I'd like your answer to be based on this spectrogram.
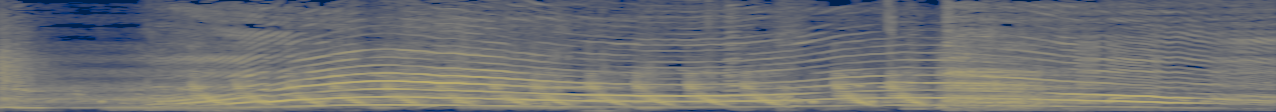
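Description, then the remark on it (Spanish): A voice imitates a police patrol car siren, wailing loudly and continuously for about six seconds with a slowly rising and falling pitch. “Porque las sirenas de las patrullas que pueden romper los tímpanos. Son bien escandalosas y suenan así.”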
